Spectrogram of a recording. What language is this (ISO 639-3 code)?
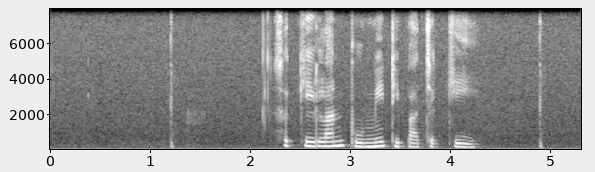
jav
